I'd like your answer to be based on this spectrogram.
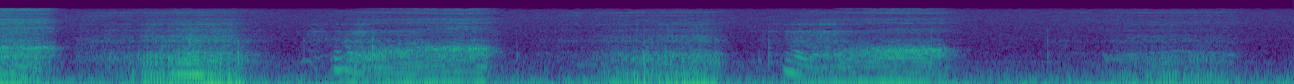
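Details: Snoring during sleep recorded with the SnoreLab app: repeated low, rumbling snores, some with a fluttering, buzzy tone, recurring every few seconds in a quiet room.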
